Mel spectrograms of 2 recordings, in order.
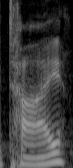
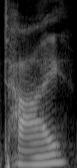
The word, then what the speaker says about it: Ti: the the oh also apparently you've been saying it wrong this whole time it's actually thai like during the presentation they kept saying tai instead of ti uh whatever so we've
